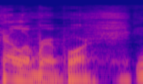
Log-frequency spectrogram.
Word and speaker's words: Celebrimbor: Did I say that right? – I think so. I don't think anybody says that after like 1999, but in that time era, you would have said it properly. Yes. – Well, I mean, Celebrimbor, is it? – Oh yeah. Yeah. You crushed it.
